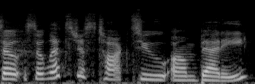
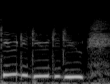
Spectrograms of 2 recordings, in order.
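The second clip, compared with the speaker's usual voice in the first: put-on very high, childlike singsong voice. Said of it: "she's a little like".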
